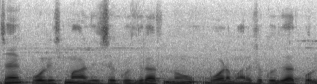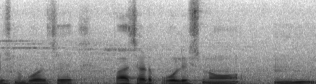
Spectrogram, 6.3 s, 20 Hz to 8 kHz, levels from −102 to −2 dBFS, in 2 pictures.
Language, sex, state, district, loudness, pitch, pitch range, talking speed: Gujarati, male, Gujarat, Gandhinagar, -18 LUFS, 100 Hz, 95-105 Hz, 170 wpm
